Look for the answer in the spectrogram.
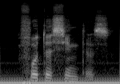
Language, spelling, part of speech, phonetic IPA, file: Russian, фотосинтез, noun, [ˌfotɐˈsʲintɨs], Ru-фотосинтез.ogg
- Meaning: photosynthesis (biological process)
